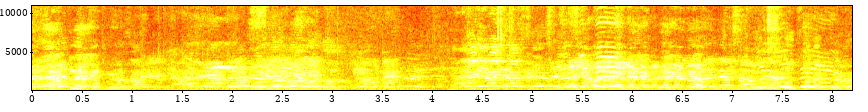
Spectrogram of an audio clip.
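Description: Several overlapping voices talking and calling out at once: crowd chatter.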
